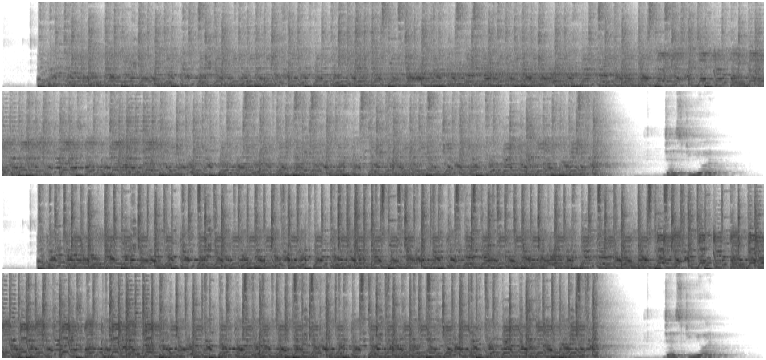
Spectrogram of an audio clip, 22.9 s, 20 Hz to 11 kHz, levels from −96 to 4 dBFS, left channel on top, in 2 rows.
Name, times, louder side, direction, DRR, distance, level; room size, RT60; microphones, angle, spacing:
sound 1, 0.5-20.4, right 5 dB, 70° right, 0.5 m, -22 dB
voice 1, 0.6-1.5 2.2-2.8 3.3-4.2 4.8-5.7 6.4-9.4 10.7-11.9 12.6-15.2 15.8-16.9 17.7-20.6 21.3-22.1, equal, 15° right, 2 dB, 0.9 m, -36 dB
sound 2, 4.6-10.8, left 1 dB, 10° left, 2.1 m, -37 dB
9.2 x 3.5 x 6.8 m, 0.86 s
head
